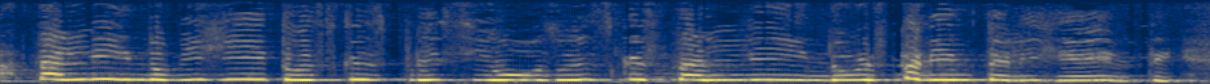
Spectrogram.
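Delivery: very high, gushing proud mother; doting mother. Retold or imitated. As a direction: coo over the baby like a besotted mom. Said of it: "Y la mamá".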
